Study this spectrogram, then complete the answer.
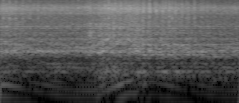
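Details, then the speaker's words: Dodge Daytona IROC after engine swap: uneven, lumpy idle with loose irregular clatter and no steady beat; ignition timing is off. "timing is definitely off but it is it sounds like you're gonna think that memory this means"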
